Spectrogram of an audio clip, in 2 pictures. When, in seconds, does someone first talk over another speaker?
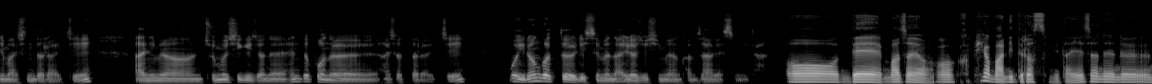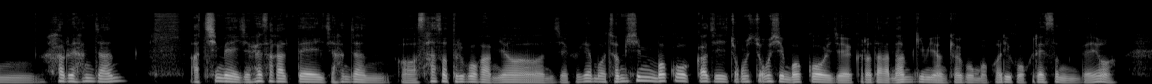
none

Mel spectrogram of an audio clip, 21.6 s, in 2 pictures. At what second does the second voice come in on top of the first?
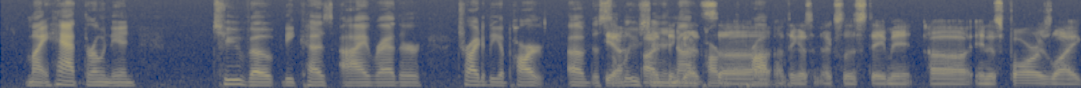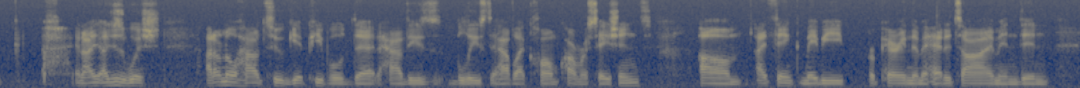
6.0 s

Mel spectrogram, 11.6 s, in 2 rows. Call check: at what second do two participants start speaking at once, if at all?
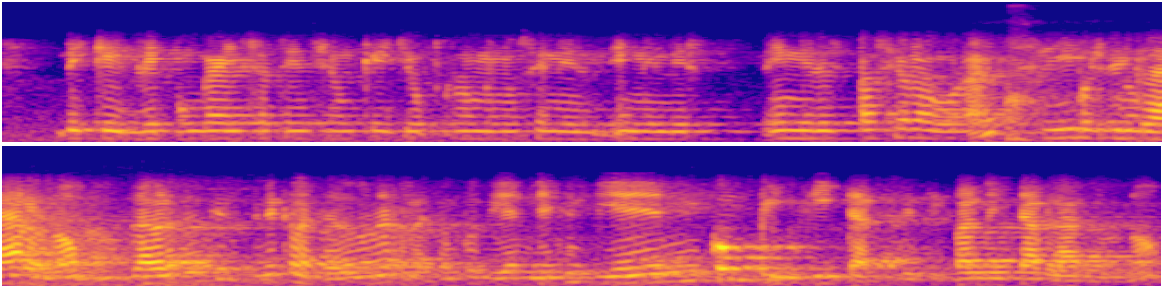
5.1 s

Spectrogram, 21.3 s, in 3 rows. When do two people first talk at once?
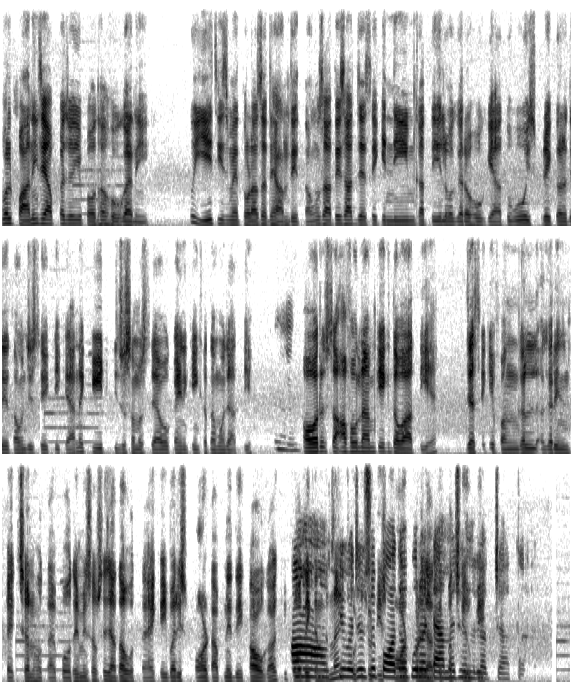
17.8 s

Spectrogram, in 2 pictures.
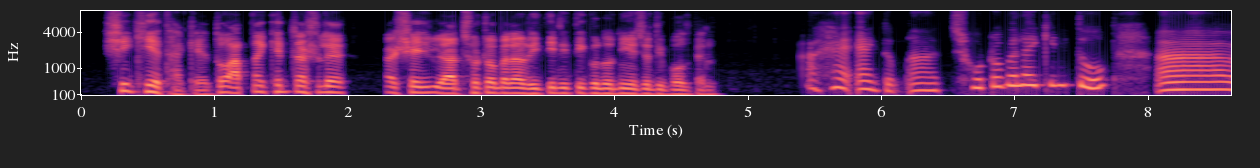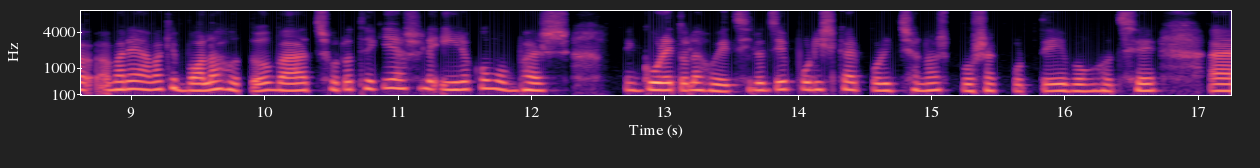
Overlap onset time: none

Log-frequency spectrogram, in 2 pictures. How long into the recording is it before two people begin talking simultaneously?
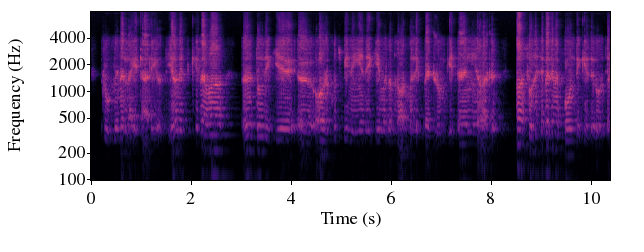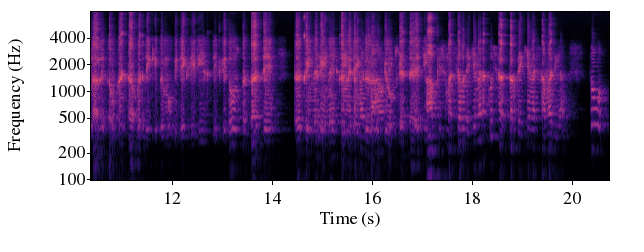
14.9 s

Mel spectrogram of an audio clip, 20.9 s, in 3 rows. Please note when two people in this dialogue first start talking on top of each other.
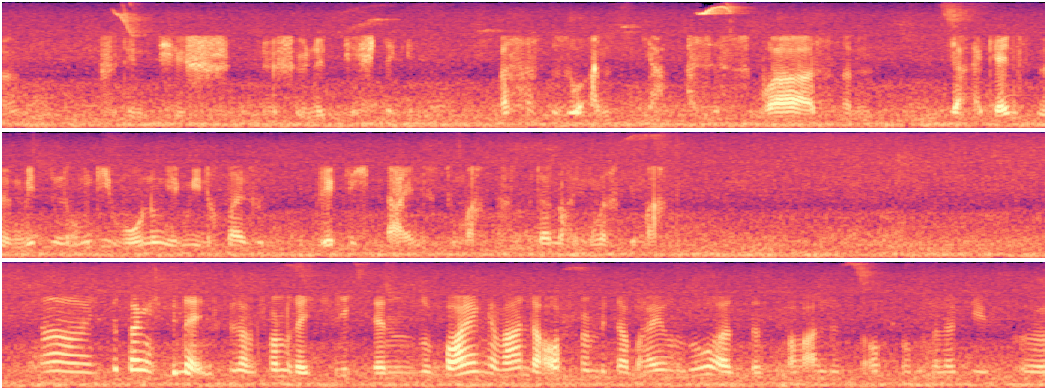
none

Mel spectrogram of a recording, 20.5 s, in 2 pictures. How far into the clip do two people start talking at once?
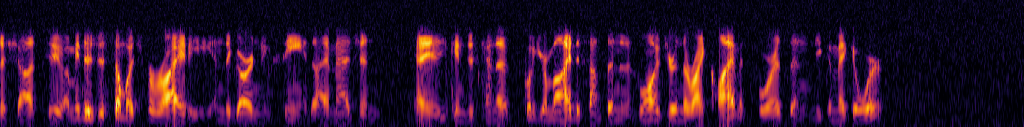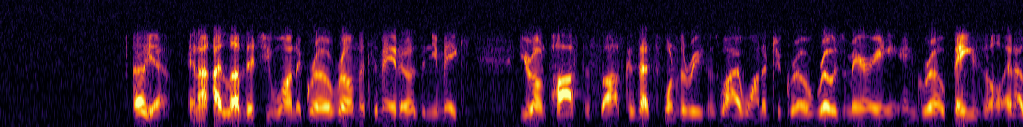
none

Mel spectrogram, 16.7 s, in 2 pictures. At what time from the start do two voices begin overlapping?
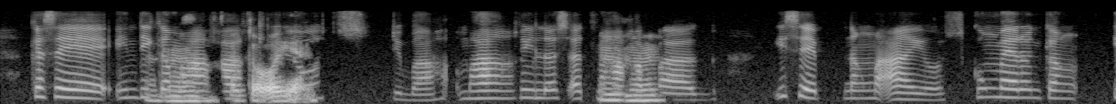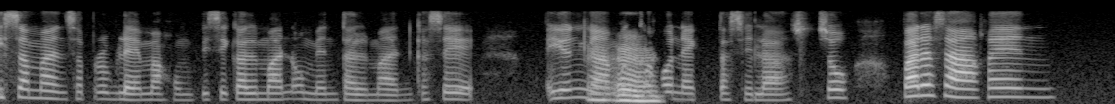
1.1 s

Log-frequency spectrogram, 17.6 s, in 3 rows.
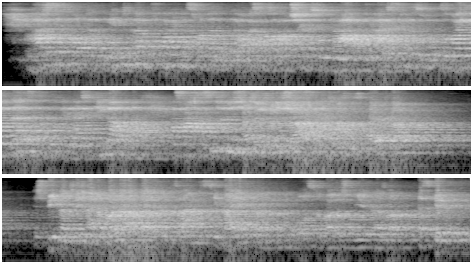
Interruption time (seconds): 8.8 s

